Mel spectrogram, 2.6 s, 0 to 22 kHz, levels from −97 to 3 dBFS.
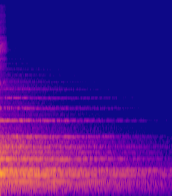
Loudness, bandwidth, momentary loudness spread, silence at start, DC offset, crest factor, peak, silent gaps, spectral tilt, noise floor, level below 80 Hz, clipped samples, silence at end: -34 LUFS; 10.5 kHz; 21 LU; 0 s; under 0.1%; 20 dB; -14 dBFS; none; -8 dB/octave; -56 dBFS; -70 dBFS; under 0.1%; 0.3 s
